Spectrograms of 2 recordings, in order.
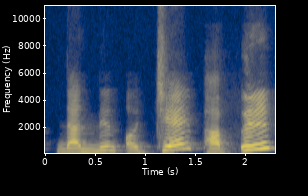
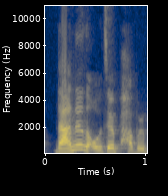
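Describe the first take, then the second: First: Two of the words are stressed more strongly. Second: All words get the same weight. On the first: "중요한 건 어제고 밥을이거든요" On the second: "여기서 뭘 더 강조해야지가 없잖아요"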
